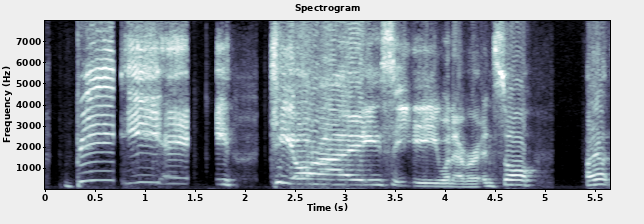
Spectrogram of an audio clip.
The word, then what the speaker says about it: Beatrice: We pronounce it Beatrice.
